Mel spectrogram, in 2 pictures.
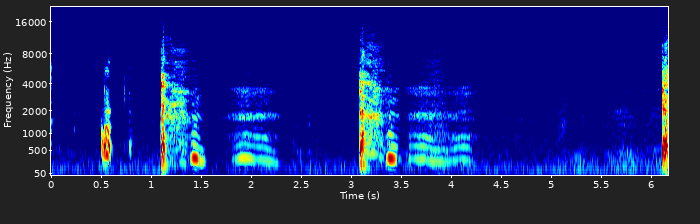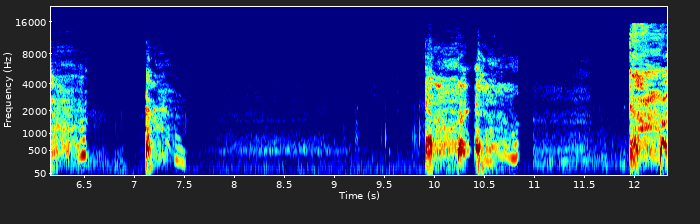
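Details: Harsh cough from an adult with a cold: about eight harsh, explosive coughs in separate bouts, some trailing into brief voiced groaning sounds, with background music.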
